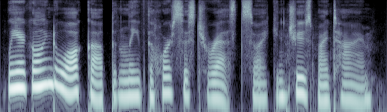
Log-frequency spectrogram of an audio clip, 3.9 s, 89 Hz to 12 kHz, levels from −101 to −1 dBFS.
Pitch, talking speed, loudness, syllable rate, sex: 190 Hz, 280 wpm, -19 LUFS, 6.2 syllables/s, female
